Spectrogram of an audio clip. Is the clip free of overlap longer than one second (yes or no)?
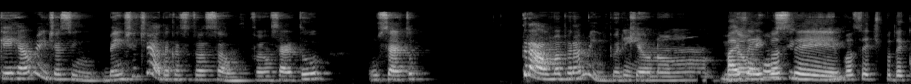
no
